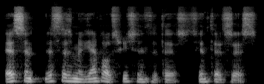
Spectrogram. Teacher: You can't say an S that quick after a CH because your tongue is too far away.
